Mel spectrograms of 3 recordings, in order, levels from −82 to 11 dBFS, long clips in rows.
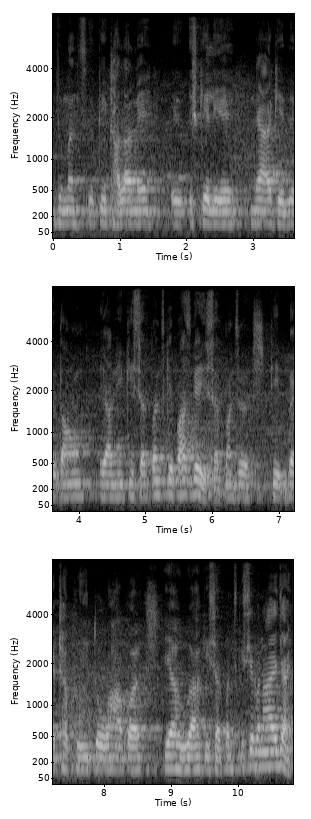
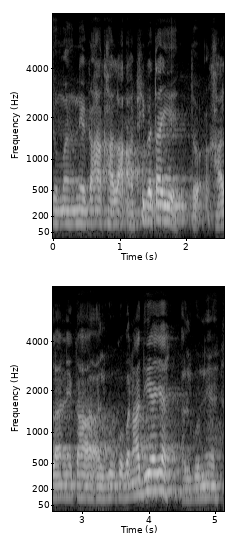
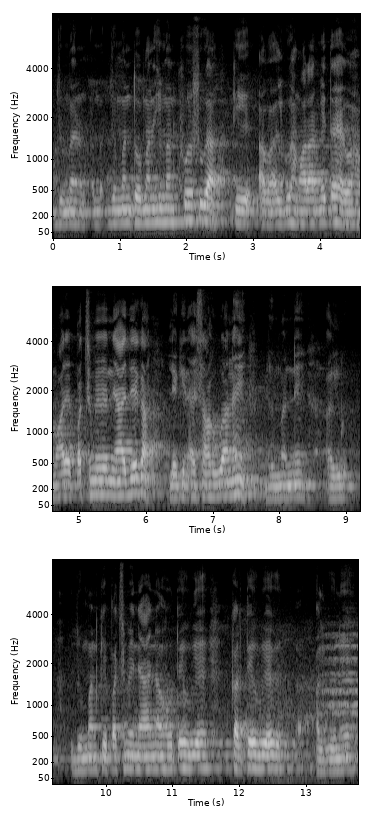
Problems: constant background noise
